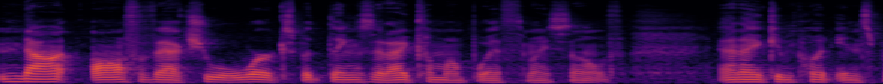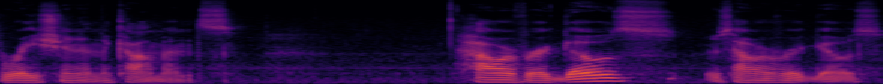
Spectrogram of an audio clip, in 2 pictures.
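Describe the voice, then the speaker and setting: Soft-spoken and fairly low in pitch, a man talks at a fairly slow pace with ordinary pitch variation. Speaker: vlogger. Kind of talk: personal vlog rant. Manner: quiet, soft-spoken; sometimes gets loud.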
